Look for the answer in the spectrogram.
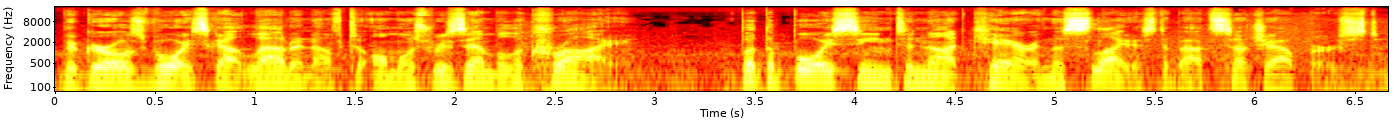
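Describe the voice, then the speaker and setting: Guy narrating a story, even and measured, slight noise in the back. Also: medium pitch.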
